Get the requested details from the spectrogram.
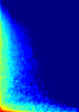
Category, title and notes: Instrument samples > Percussion
What's Kickin'?
Custom kick one shot. Enough smack to cut through a mix and still retain the fundamental sub response.
bass-drum, drum, drums, hit, kick, one-shot, percussion, sample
